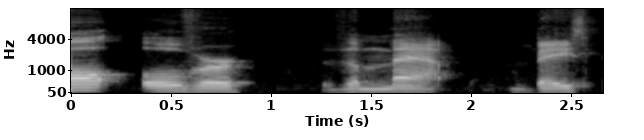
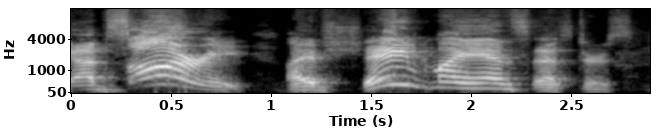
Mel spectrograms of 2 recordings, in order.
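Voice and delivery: high, loud, hammed-up shame; mock dramatic apology; 12 semitones higher, 10 dB louder than usual. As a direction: overplay the apology to the waiter. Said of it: "I'm like".

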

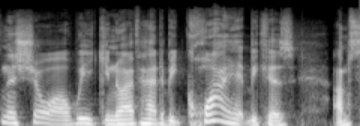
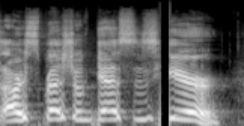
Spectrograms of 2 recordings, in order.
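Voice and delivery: ordinary delivery

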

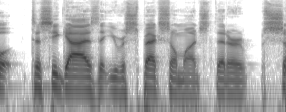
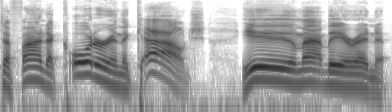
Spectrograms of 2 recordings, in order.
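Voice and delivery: higher, louder, slow Southern comic voice; Foxworthy parody; 6 semitones higher, 6 dB louder than usual. Retold or imitated. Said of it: "you can really add that to anything".

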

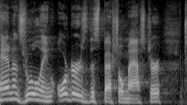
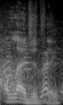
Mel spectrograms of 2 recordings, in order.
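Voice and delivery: much lower and softer, ironic aside; deep mock hedge; 11 semitones lower, 6 dB quieter than usual. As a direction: drop the voice low for the hedge. Second hedge, deep and soft.

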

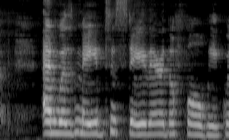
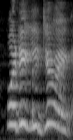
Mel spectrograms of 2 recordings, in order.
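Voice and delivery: imitating a crying child, pitched up; a higher, mock-distressed question; mock tearful; 7 semitones higher than usual. Crying sister watching mom pack her suitcase, mock upset. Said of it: "Nadia's there crying, and she's like".

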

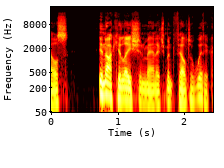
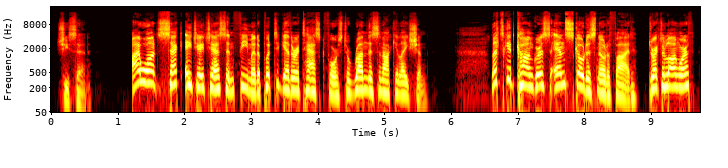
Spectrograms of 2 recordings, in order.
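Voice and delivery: higher, louder, authoritative declaration; commanding President; 14 semitones higher, 5 dB louder than usual. A narrator's reading. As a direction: declare it for the whole room.

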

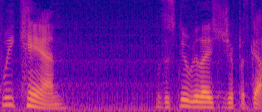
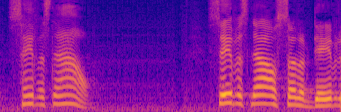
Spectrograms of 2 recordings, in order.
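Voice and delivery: louder, pleading cry of the crowd; crowd's plea; 4 semitones higher, 6 dB louder than usual. Retold or imitated. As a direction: call it out as the crowd begging. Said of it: "is what they were screaming".

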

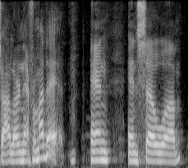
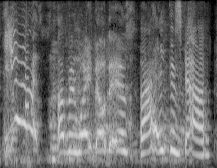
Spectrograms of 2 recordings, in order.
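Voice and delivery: high, shouted mock glee; a far higher crowd voice crowing finally; gleeful churchgoers; 14 semitones higher, slower than usual. People nudging each other, gleeful.

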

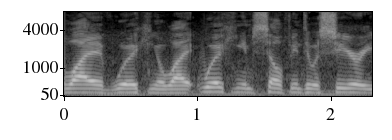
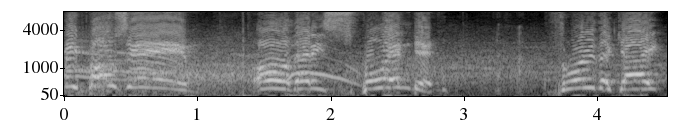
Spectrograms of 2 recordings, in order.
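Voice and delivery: excited wicket call; 12 semitones higher, 4 dB louder, slower than usual. Acted. Bowled, commentator erupts.

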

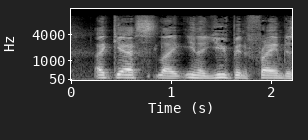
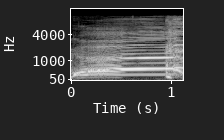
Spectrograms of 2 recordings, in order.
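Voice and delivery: imitated child wail; 13 semitones higher, 7 dB louder than usual. Kid upset at cancelled Halloween.

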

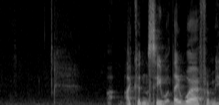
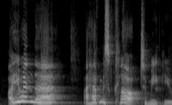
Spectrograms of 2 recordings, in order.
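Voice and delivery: raised voice calling through door; 9 semitones higher, 8 dB louder than usual. Acted. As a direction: call loudly into the room.

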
